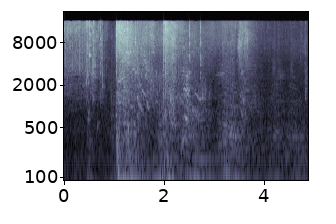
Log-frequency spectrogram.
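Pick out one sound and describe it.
A lightsaber slashes and clashes.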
